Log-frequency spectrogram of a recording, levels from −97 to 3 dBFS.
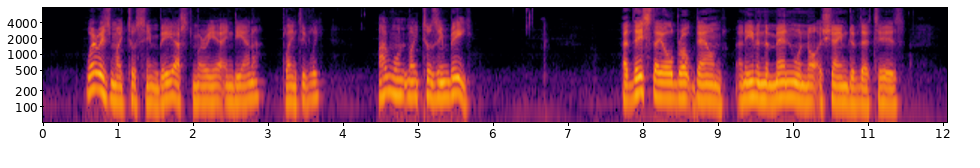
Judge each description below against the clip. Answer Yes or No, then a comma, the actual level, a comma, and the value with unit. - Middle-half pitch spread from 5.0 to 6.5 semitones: No, average, 3.2 semitones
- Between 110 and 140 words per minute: No, average, 150 wpm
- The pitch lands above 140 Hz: No, low, 135 Hz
